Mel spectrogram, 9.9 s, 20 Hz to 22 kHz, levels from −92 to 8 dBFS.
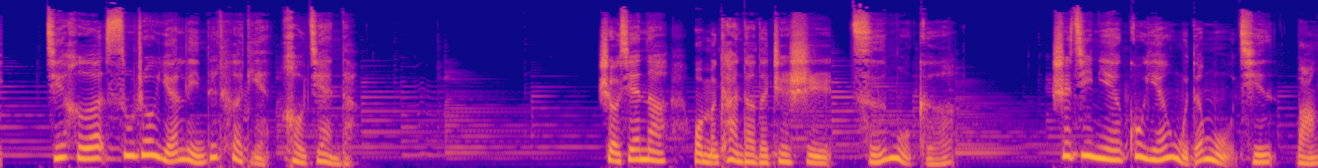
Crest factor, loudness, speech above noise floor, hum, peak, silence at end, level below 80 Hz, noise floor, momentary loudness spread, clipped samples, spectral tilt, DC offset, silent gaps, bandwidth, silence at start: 14 dB; -17 LUFS; 32 dB; none; -4 dBFS; 0 s; -54 dBFS; -49 dBFS; 9 LU; under 0.1%; -4 dB/octave; under 0.1%; none; 19 kHz; 0.35 s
